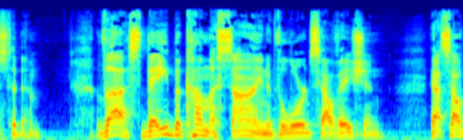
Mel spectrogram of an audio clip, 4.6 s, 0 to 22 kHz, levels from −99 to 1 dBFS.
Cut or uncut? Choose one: uncut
